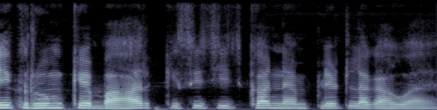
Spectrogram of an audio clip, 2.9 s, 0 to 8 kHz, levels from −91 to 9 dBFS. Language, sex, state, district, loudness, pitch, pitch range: Hindi, male, Jharkhand, Deoghar, -18 LUFS, 155 Hz, 150-165 Hz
